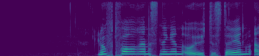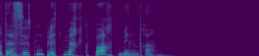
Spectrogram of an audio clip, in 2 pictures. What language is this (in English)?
Norwegian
